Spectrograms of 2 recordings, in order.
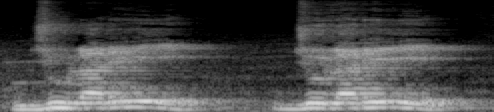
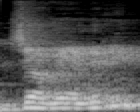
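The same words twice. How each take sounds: First: ज्वेलरी said "joo-luh-ree"; correct pronunciation. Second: ज्वेलरी said as "jaw-vel-ri", the common mistake; wrong pronunciation. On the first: (ज्वेलरी का सही उच्चारण, "जूलरी") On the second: (ज्वेलरी का गलत उच्चारण, "ज़वेलरी") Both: Shown as a demonstration. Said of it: "इसका right pronunciation है".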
